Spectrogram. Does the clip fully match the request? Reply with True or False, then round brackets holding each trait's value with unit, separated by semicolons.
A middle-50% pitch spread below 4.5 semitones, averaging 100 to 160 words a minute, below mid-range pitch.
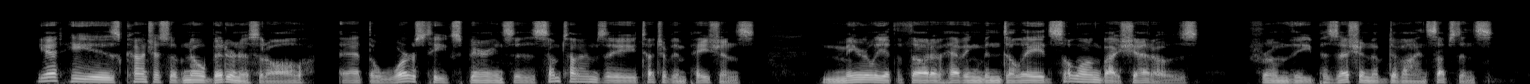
False (5.1 semitones; 155 wpm; 90 Hz)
